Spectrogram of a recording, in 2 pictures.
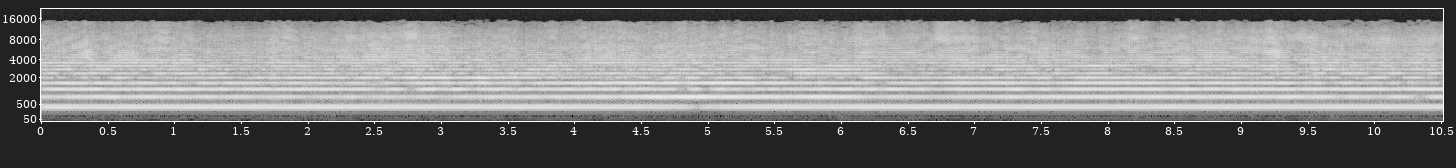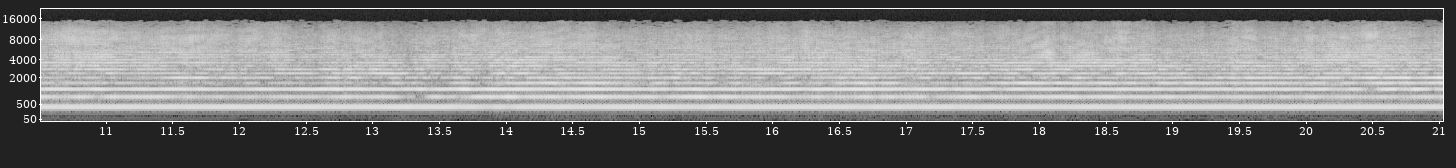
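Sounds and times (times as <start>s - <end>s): siren steady tone: 0.0s - 21.0s.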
